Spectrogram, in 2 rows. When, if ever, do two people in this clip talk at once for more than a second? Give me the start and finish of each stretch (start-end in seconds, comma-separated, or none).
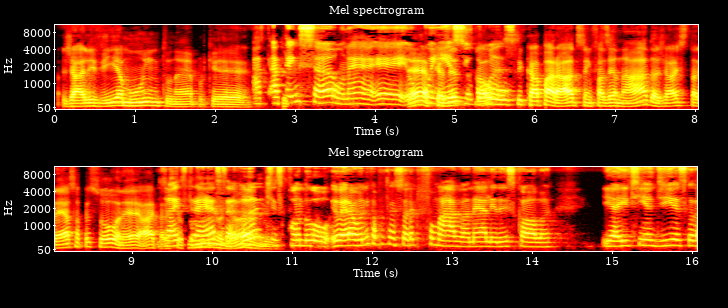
4.4-5.7, 9.3-10.9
